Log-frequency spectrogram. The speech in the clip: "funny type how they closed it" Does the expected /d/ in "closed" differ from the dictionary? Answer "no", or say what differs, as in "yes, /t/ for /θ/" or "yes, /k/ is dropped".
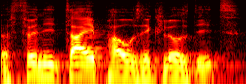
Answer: no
